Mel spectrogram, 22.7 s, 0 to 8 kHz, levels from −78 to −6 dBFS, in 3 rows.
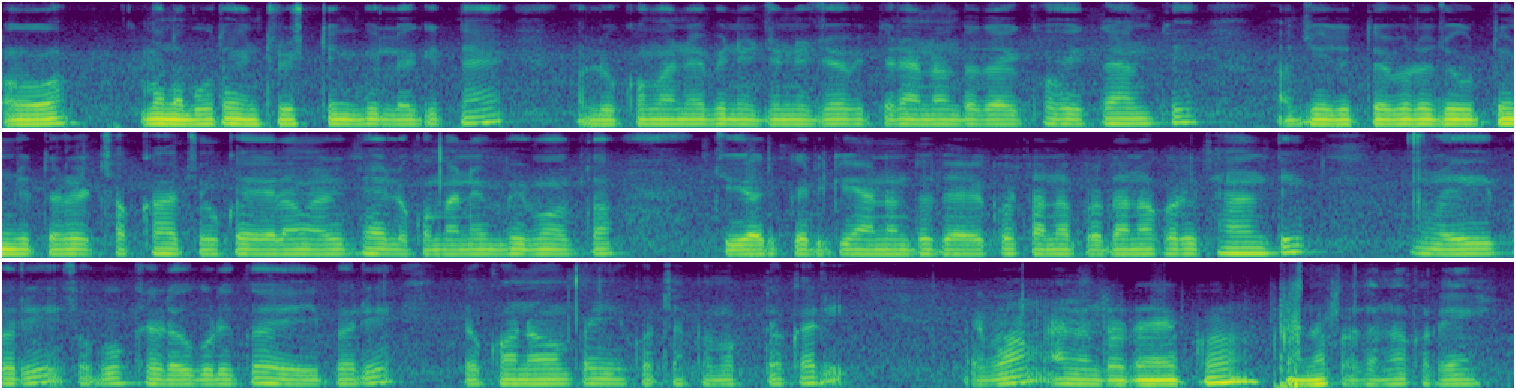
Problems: constant background noise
